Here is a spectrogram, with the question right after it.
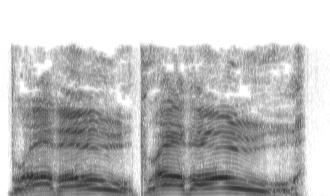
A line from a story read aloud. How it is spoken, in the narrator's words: he called out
